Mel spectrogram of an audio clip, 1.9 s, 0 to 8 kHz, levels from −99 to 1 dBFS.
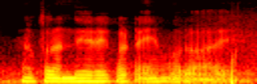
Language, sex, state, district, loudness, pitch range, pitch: Hindi, male, Bihar, Samastipur, -28 LUFS, 105-115 Hz, 110 Hz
